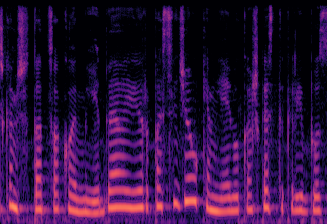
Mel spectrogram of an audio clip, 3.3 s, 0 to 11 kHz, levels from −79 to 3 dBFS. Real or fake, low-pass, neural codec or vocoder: fake; 9.9 kHz; codec, 16 kHz in and 24 kHz out, 2.2 kbps, FireRedTTS-2 codec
